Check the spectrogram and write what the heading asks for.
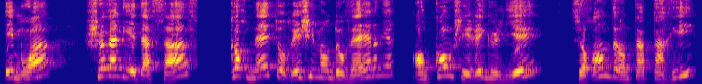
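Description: A woman's voice: a little high, lively intonation, unhurried, pitched above the performer's own voice. A woman reading aloud voices a bold young male cavalier with a vibrant, defiant delivery. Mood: proud.

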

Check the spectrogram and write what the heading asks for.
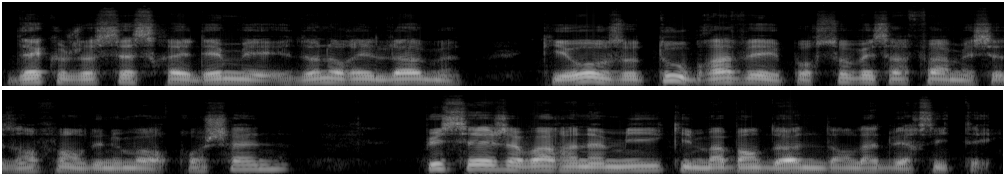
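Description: A generous young gentleman, firm and sincere, voiced by a man reading aloud. Middle-pitched and dry in tone. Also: moderate pace, no room sound, close to an everyday voice. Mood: earnest. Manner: firm, earnest.

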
